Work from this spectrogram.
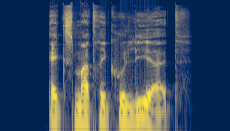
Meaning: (verb) past participle of exmatrikulieren; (adjective) deregistered, unenrolled, removed from a school's register of students (due to graduation, withdrawal, expulsion, etc)
- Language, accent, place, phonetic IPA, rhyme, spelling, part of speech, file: German, Germany, Berlin, [ɛksmatʁikuˈliːɐ̯t], -iːɐ̯t, exmatrikuliert, verb, De-exmatrikuliert.ogg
